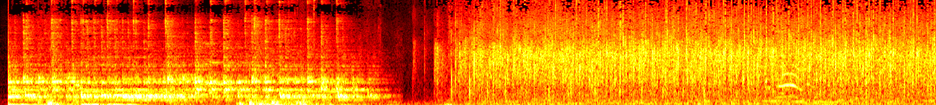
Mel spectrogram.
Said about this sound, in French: Acclamé par la foule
